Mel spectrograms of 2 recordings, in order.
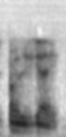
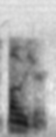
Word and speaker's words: Bossier: Shreveport Bossier Journal, but you gave it a shot because most people would think it's Bossier. It's Bossier. Thank you, my friend. You're the man. Take care. We'll see you. Much love at the Bossier Journal.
